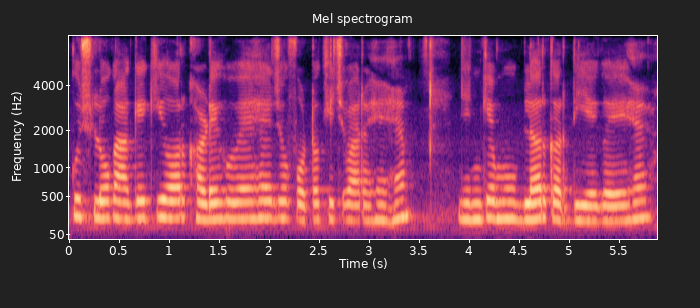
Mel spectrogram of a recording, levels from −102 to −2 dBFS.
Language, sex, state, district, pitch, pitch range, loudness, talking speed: Hindi, female, Gujarat, Valsad, 205 Hz, 195-215 Hz, -17 LUFS, 205 wpm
